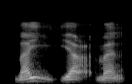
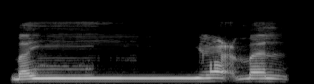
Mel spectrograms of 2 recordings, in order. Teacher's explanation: meleburkan bunyi nun atau tanwin huruf setelahnya disertai gunnah 2 harokat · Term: idgham bi gunnah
